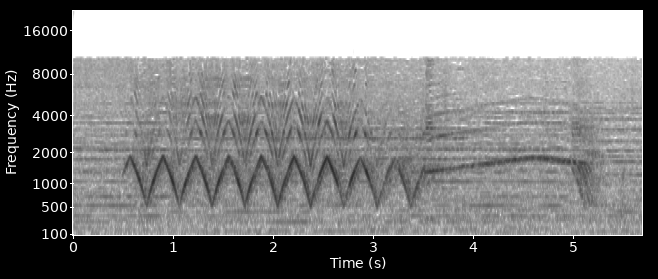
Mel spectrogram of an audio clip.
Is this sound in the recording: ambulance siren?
yes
